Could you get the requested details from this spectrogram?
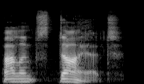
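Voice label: "balanced diet", British English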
